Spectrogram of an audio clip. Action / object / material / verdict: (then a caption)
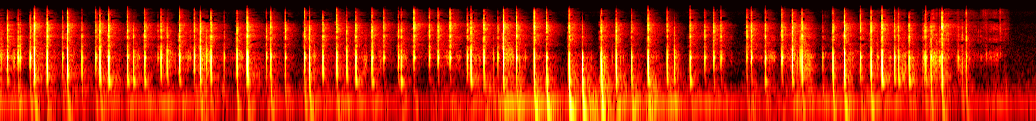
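tap / plastic lotion pump bottle / plastic / none. Long nails tap quickly on the body of a medium-size white plastic lotion pump bottle held sideways, making a steady run of dozens of crisp, bright clicks. Each tap is dry and short, with brief pauses in the rhythm, over a faint low hum.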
